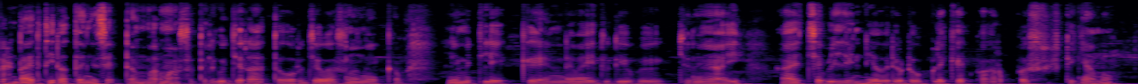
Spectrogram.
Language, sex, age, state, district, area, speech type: Malayalam, male, 18-30, Kerala, Wayanad, rural, read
